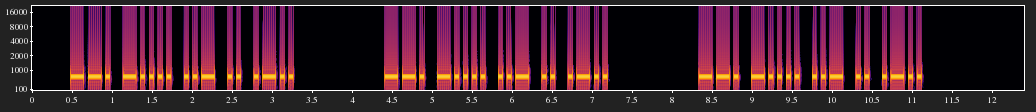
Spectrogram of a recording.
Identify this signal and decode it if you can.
Morse code, heard as a keyed tone, about 22 wpm, 700 Hz. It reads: G6UIL G6UIL G6UIL
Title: DXCC-100 Call Signs - 5 Characters - Repeated 3x - 22wpm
